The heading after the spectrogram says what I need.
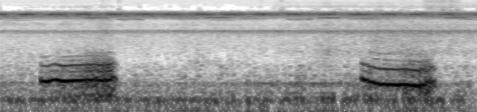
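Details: Cat snoring while asleep: two soft, whistling snores about four seconds apart, with steady insect chirring behind.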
